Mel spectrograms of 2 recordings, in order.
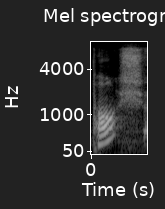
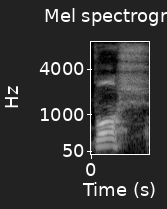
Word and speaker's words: Bosch: So is his name Posh or Bosch? Bosch.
